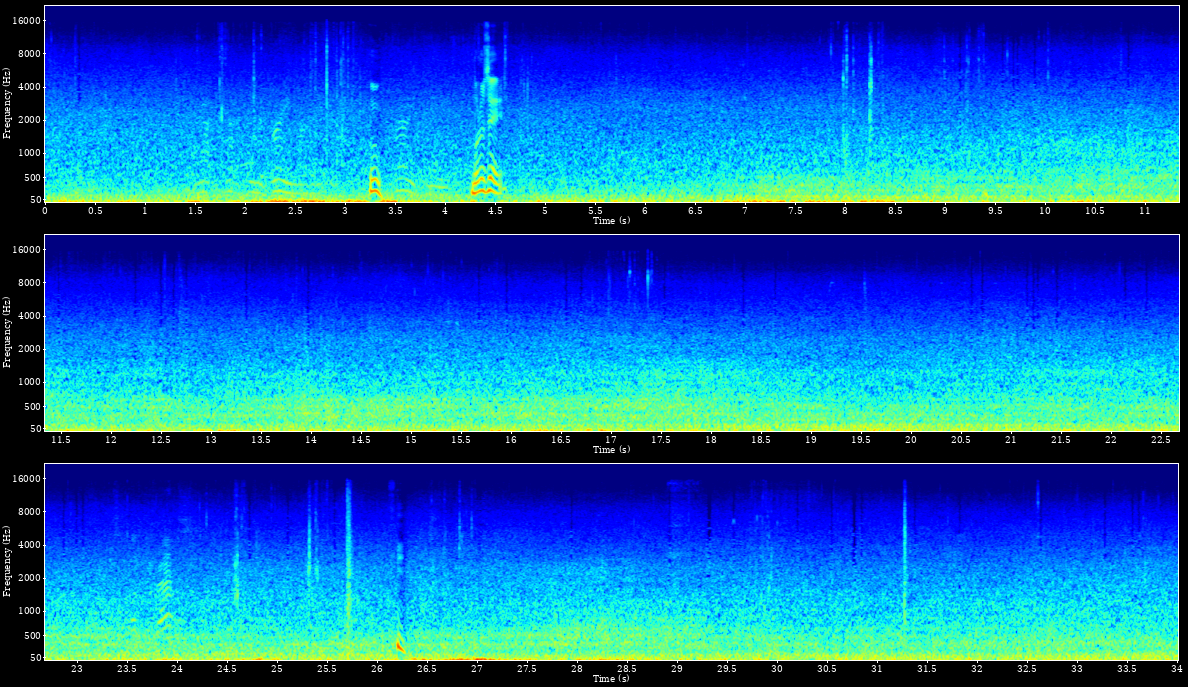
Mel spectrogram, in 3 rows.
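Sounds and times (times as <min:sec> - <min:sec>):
ship engine rumbling: 0:00.0 - 0:34.0
wind on microphone: 0:00.0 - 0:34.0.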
